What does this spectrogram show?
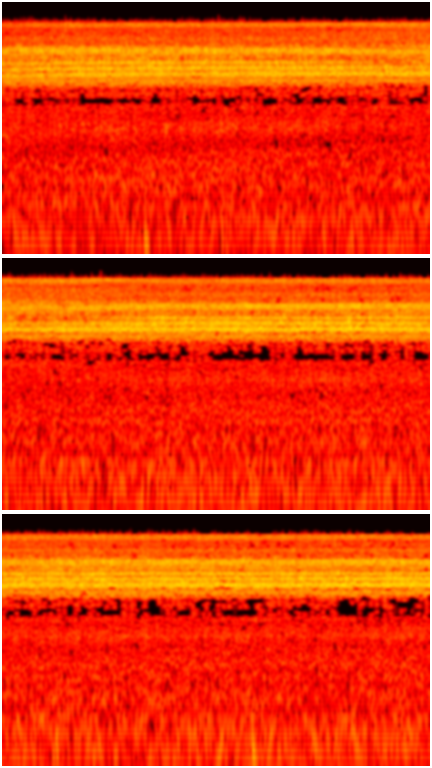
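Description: A cicada sings a steady, high, shrill buzz that runs on without a break.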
